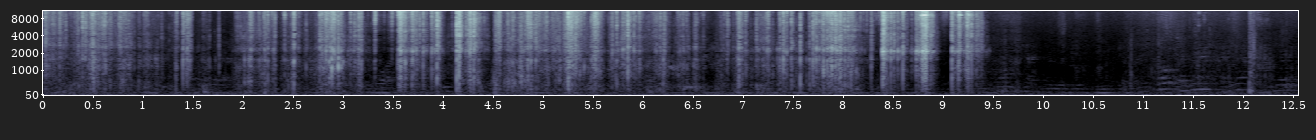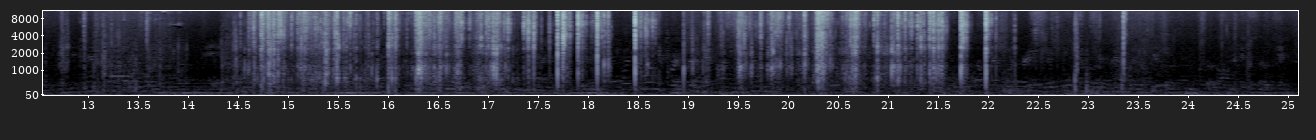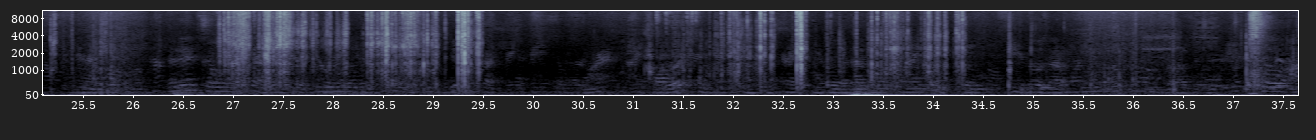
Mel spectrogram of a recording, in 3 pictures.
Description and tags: fondling a lot of nuts and bolts and dropping them into their plastic box
one in a series of recordings taken at a hardware store in palo alto.
nuts, bolts, hardware-store, plastic, dropping, metal, many-of-the-same-thing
